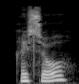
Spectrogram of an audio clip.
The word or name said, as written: ressort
